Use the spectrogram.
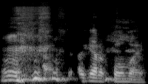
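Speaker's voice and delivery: slow, struggling through giggles; words broken up by laughter; laughing. Real, not acted. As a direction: try to regain composure while laughing. Helpless laughing fit on air.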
